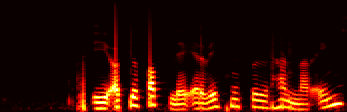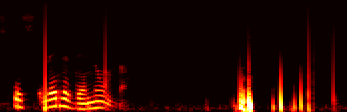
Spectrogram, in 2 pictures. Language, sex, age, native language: Icelandic, male, 30-39, Icelandic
